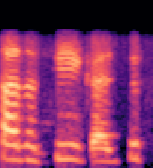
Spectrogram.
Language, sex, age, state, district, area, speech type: Kashmiri, female, 18-30, Jammu and Kashmir, Budgam, rural, conversation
